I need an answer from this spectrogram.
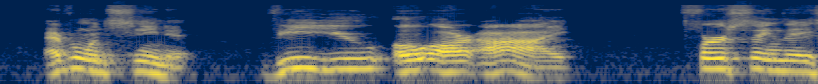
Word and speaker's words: Vuori: It's Vuori, not Vuori. Okay, I was pronouncing it wrong. Everyone's seen it. Vuori.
